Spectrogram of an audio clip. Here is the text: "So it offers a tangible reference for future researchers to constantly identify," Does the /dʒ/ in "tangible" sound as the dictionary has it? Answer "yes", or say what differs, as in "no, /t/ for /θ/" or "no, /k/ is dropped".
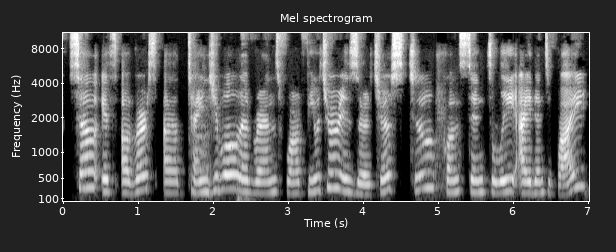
yes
